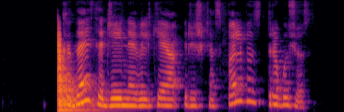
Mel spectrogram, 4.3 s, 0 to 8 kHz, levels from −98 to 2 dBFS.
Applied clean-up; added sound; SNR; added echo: neural mask model RNNoise.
